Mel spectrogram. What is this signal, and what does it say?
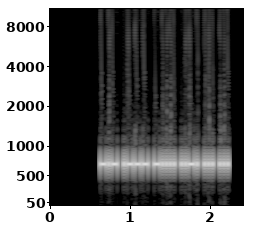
Morse code, heard as a keyed tone, about 52 wpm, 700 Hz. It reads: KJ6FSS
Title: USA Call Signs - 6 Characters - Repeated 2x - 50wpm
